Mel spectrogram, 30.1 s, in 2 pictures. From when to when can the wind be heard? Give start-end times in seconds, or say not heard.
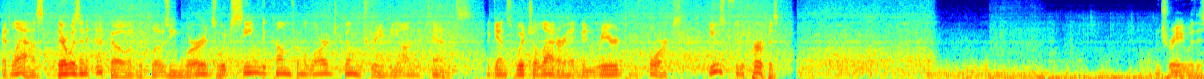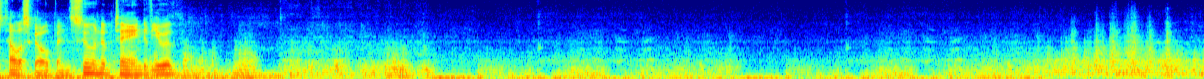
0.0-30.0.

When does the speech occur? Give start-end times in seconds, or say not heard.
0.0-9.8, 14.4-17.2.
